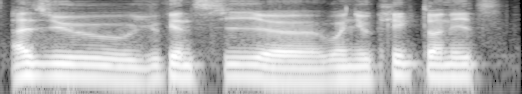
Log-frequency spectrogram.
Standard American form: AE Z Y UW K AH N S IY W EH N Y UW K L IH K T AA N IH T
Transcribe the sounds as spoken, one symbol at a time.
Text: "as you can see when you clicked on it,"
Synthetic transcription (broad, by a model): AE Z Y UW K AH N S IY W EH N Y UW K L IH K T AA N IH T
